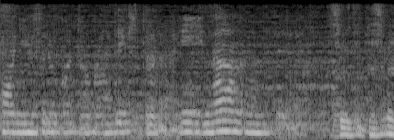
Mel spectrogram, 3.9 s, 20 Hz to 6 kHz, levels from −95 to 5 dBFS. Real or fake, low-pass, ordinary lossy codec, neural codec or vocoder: fake; 5.4 kHz; none; vocoder, 22.05 kHz, 80 mel bands, Vocos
